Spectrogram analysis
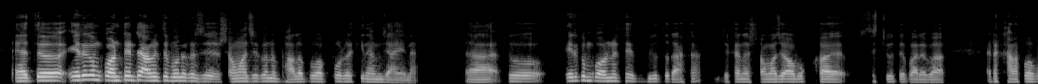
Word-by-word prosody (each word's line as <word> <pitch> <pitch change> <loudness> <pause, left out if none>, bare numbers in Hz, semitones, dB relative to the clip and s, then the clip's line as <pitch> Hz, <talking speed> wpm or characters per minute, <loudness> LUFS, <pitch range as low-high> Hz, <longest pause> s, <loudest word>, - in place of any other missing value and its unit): অ্যা 155 - +5
তো 180 - +7 0.3
এরকম 215 +2 +6
কনটেন্ট 190 +2 +6
এ - - +8
আমি 180 - +5
তো - - +3
মনে 170 0 +3
করি 160 -3 -1
যে 135 - 0 0.2
সমাজে 145 +1 -1
কোন 145 0 -1
ভালো 120 +2 -1
প্রভাব 135 -2 -2
পড়বে 135 -1 -3
কিনা 135 -2 -5
আমি 125 - -4
জানি 105 -1 -6
না। - - -14 0.6
আ - - -2 0.3
তো 145 - -2 0.5
এরকম 175 +3 0
কনটেন্ট 155 -1 +2
থেকে 150 -3 -4
বিরত 135 0 -7
রাখা 115 +4 -10 0.3
যেখানে 125 0 -6
সমাজের 125 +1 -2
অবক্ষয় 125 -1 -2 0.3
সৃষ্টি 130 0 -20
হতে 120 - -9
পারে 115 0 -4
বা 115 - -3 0.5
একটা 130 +1 -6
খারাপ 125 0 -3
প্রভাব 130 -2 -2
135 Hz, 210 wpm, -23 LUFS, 125-160 Hz, 0.6 s, এ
